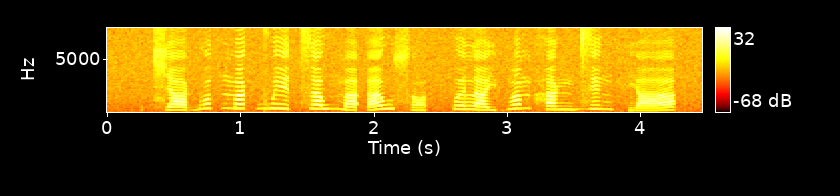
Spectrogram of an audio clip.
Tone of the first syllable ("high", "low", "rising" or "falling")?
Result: low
